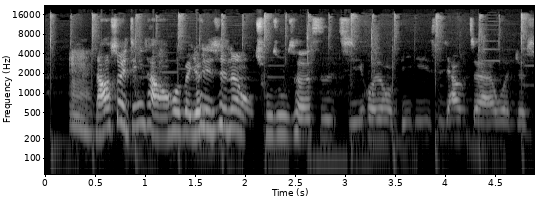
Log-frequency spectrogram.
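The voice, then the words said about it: Taiwanese-accented Mandarin. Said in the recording (Chinese): “我们那个口音很明确，就被人家以为，就人家就听得出来就是台湾的或就港台的那种嘛”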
